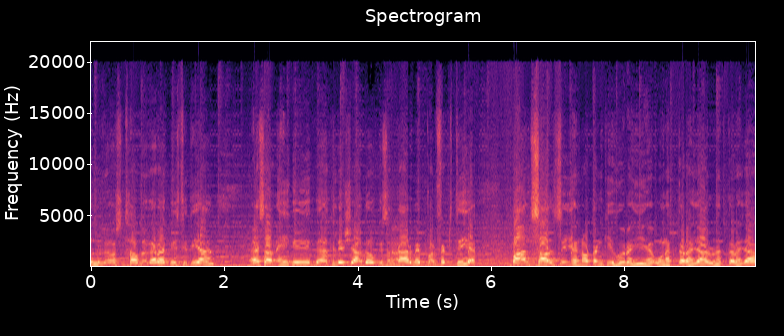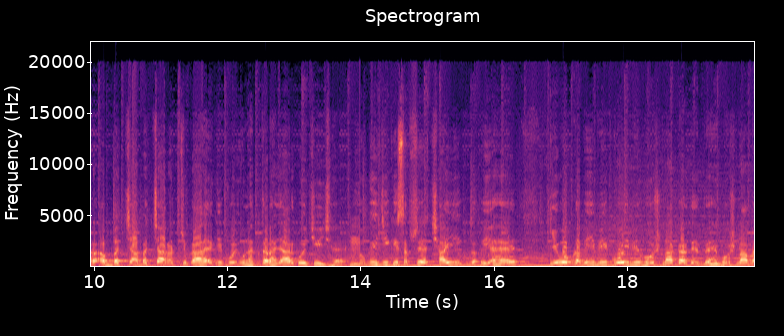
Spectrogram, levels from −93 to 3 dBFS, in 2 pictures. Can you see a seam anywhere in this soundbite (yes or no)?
yes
